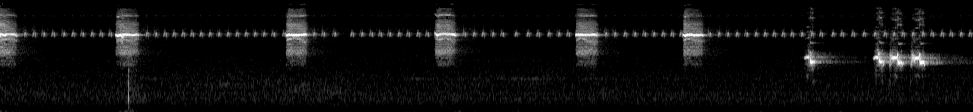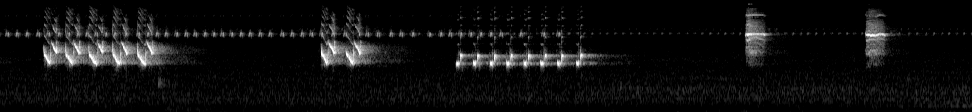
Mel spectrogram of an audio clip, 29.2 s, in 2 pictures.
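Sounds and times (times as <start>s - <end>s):
bird chirping: 12.1s - 14.2s, 15.2s - 17.3s, 19.4s - 20.4s, 21.4s - 23.6s.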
